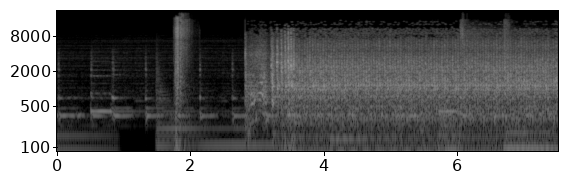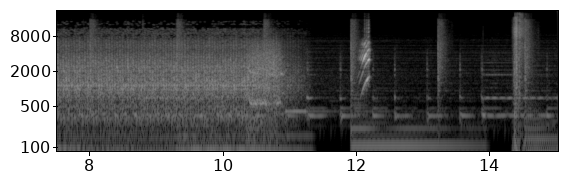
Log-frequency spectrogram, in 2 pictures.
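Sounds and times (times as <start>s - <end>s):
background music: 0.0s - 15.0s
small engine idling: 2.9s - 11.3s.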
